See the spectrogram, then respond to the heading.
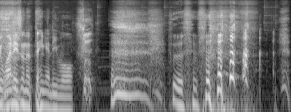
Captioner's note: laughing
